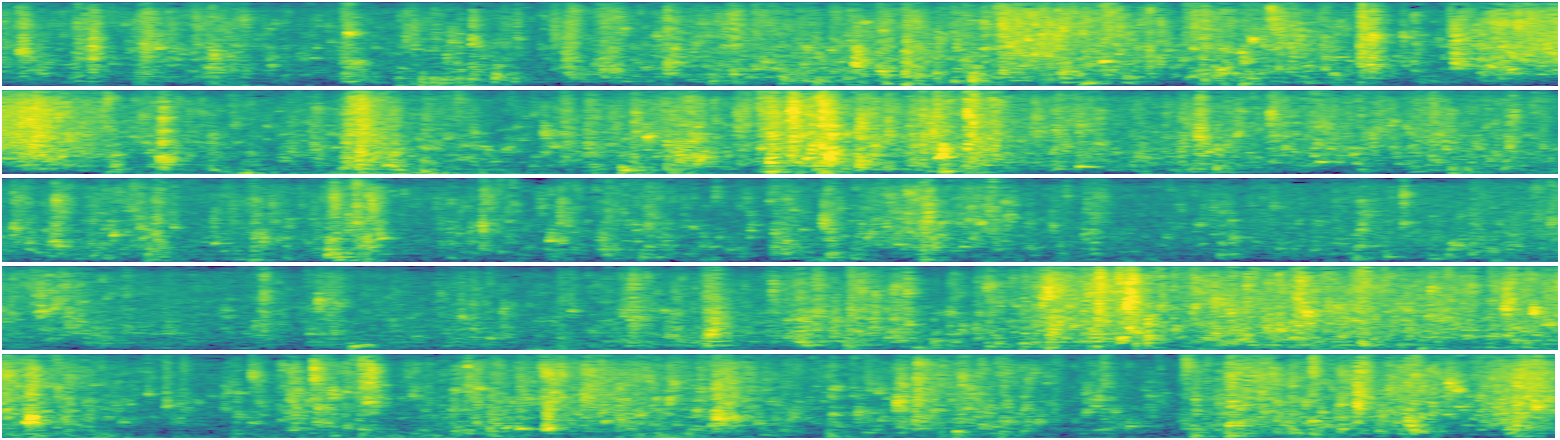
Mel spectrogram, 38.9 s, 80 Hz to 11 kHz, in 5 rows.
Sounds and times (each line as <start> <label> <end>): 0.0 Waves in small rocky cavern 38.8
